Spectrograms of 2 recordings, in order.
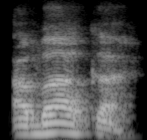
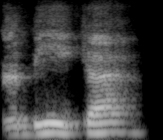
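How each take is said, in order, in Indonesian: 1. Vokal setelah b adalah a. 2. Vokal setelah b adalah i. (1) "Roa itu abaka" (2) "Jangan dibaca ... nggak boleh"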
